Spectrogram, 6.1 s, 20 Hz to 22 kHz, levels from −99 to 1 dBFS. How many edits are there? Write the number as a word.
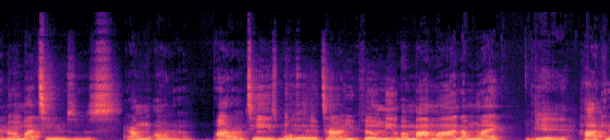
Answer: two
